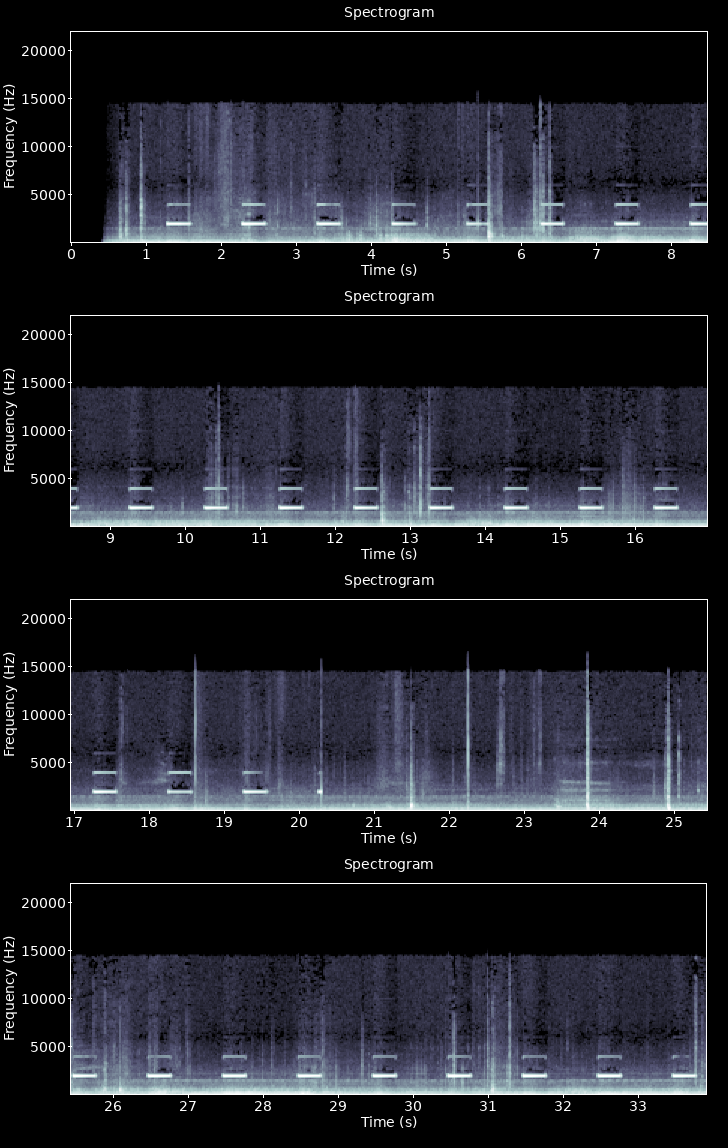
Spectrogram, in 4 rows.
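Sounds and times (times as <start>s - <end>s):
car engine idling: 0.5s - 33.9s
clicks and creaks from car: 0.6s - 1.1s, 2.0s - 6.6s, 11.9s - 14.1s, 15.6s - 16.3s, 19.6s - 27.2s, 27.8s - 32.2s
reverse warning beeps: 1.3s - 1.7s, 2.3s - 2.6s, 3.3s - 3.6s, 4.3s - 4.6s, 5.3s - 5.6s, 6.3s - 6.6s, 7.2s - 9.6s, 10.2s - 11.6s, 12.3s - 12.6s, 13.2s - 13.6s, 14.2s - 17.6s, 18.2s - 18.6s, 19.2s - 19.6s, 25.4s - 25.8s, 26.4s - 30.8s, 31.4s - 33.9s.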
